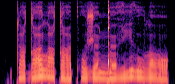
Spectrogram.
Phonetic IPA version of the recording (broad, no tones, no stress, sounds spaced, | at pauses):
tʷ œ dˤ o l ɔ tˤ ɛ pʰ o ʒ œ ŋ͡ǃ œ ɦ i ð u l ɔ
